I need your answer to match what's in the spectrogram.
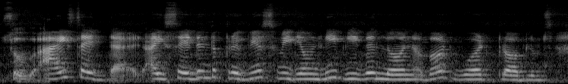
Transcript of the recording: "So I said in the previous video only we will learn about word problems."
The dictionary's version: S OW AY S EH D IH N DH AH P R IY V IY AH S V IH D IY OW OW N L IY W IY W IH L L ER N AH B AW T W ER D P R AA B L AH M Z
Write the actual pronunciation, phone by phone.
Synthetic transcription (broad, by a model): S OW AY S EH D IH N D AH P R IY V IY AH S V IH D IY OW OW N L IY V IY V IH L L ER N AH B AW T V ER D P R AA B L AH M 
